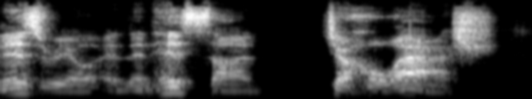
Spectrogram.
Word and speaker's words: Jehoash: I was trying to keep like the more closer to Hebrew with like the J's being replaced with the Y sound.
